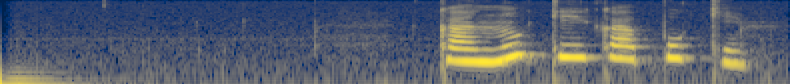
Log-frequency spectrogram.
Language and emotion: Russian, positive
